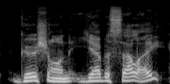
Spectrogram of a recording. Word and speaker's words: Gershon Yabusele: He was playing for Partizan Belgrade when he was attacked by Real Madrid's Gershon Yabusele. Hey, how's that for pronunciation? – Hey, you've done well.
